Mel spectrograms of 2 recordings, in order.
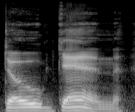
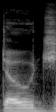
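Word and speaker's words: Dōgen: is G a G when you see G in transliterated Japanese it is always pronounced with a gust sound and never pronounced with a j-type sound if you see a J that's a G sound if you see a G that's a go always and forever therefore Doge n not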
